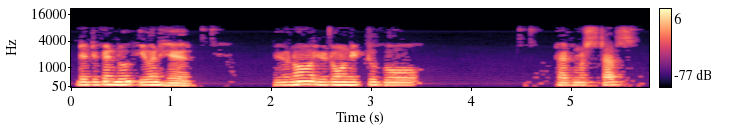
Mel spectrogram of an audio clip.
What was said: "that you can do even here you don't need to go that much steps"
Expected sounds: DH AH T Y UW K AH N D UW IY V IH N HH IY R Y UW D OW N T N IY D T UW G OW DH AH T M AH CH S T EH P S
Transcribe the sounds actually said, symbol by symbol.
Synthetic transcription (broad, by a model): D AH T Y UW K AH N D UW IY V IH N HH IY R Y UW D OW N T N IY D T UW G OW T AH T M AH S S T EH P S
